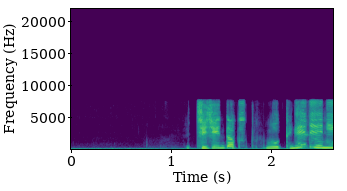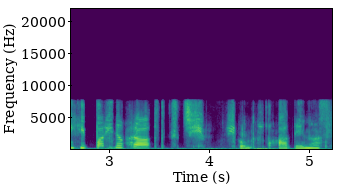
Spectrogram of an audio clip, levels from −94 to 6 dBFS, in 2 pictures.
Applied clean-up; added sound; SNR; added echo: neural diffusion model UNIVERSE++.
